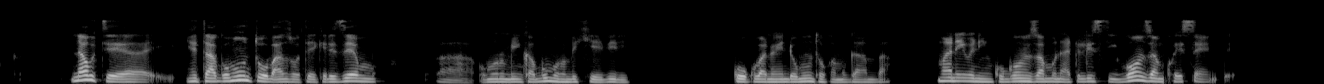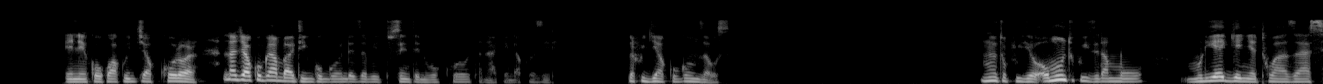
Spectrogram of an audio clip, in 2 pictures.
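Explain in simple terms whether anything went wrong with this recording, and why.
Something did go wrong, and it runs through the whole speech clip, from the first second to the last. The sound is dull and plainly watery, with nothing above about 8 kHz, so the crisp top end of s and t sounds is missing. That's the signature of MP3 compression, likely squeezed quite hard: the encoder runs short of data, chops off the treble, and lets quieter detail flicker in and out.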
